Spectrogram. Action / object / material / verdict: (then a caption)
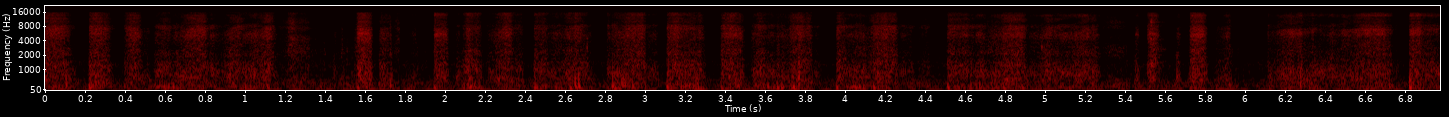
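scrape / graphite pencil on paper notebook page / paper / none. A wooden graphite pencil held in the fingers scratches handwriting strokes across a lined, textured paper notebook page. It makes a quiet, dry, bright scratching in a quick series of short strokes separated by brief pauses, over a faint low hum.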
